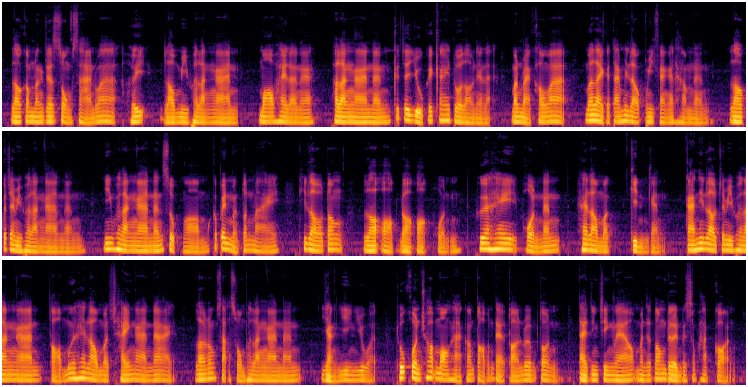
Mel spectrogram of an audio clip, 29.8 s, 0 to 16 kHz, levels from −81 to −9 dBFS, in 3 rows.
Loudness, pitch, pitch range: -20 LUFS, 105 Hz, 100-115 Hz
